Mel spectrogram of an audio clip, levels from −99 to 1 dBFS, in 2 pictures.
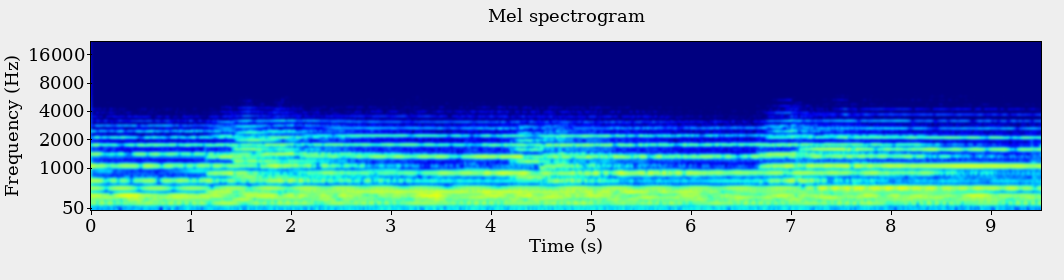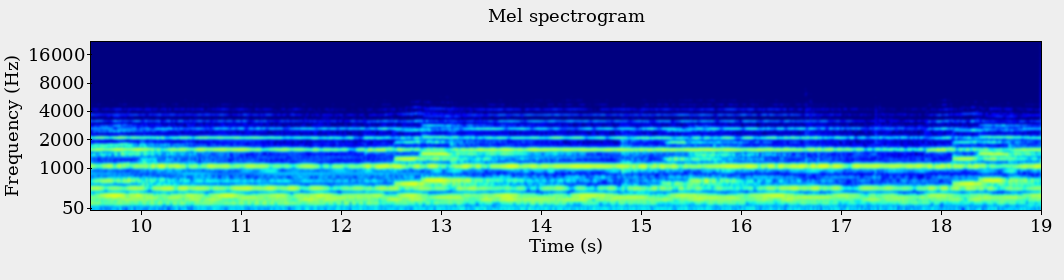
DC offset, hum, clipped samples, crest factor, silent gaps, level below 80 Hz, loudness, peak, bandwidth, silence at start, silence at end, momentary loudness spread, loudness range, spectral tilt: under 0.1%; none; under 0.1%; 14 dB; none; -66 dBFS; -39 LUFS; -24 dBFS; 4.8 kHz; 0 s; 0 s; 4 LU; 1 LU; -9 dB/octave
